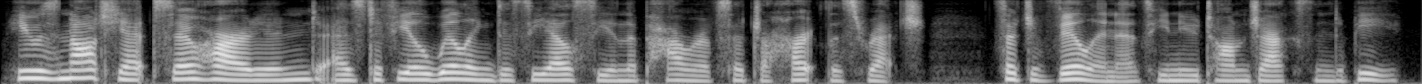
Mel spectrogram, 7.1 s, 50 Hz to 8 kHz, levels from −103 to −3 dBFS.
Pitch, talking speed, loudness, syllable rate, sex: 200 Hz, 260 wpm, -22 LUFS, 5.9 syllables/s, female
